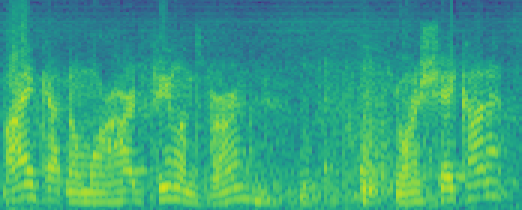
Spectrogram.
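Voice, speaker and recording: An actor playing an earnest, peace-seeking backwoods son with a rural American accent in a 1950s television drama. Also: male voice, fairly high pitch, brisk, lo-fi sound, natural voice. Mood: conciliatory. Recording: noisy old TV soundtrack.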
